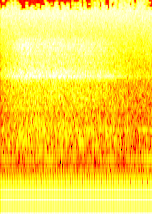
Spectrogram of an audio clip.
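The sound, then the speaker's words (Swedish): A long, steady inhale, a deep breath drawn in through the nose or mouth as a continuous airy hiss lasting over a second, with no talking, taken while angling the toes downward during a guided foot exercise. “Andas in när du vinklar tårna neråt.”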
